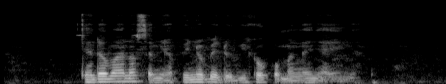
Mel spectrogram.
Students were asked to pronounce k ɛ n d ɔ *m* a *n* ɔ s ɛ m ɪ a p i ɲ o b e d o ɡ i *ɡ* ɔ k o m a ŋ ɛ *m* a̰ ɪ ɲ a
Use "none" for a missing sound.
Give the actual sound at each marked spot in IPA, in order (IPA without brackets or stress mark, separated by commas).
m, n, k, ɲ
